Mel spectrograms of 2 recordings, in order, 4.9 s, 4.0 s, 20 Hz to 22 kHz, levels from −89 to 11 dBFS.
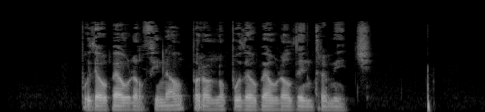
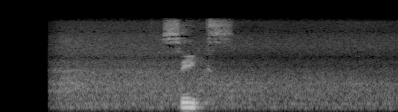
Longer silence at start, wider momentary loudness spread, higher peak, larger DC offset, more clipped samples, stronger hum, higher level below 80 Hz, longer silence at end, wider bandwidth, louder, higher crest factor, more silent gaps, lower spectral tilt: first, 0.8 s vs 0.5 s; second, 15 LU vs 22 LU; second, -10 dBFS vs -4 dBFS; neither; neither; neither; first, -52 dBFS vs -58 dBFS; first, 1.15 s vs 0 s; about the same, 11.5 kHz vs 12.5 kHz; second, -30 LUFS vs -23 LUFS; about the same, 20 dB vs 22 dB; neither; about the same, -5.5 dB/octave vs -4.5 dB/octave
